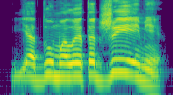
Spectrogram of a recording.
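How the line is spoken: Groaned. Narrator (Russian): Простонал я

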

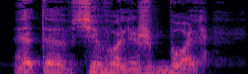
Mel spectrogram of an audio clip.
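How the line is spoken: Hoarse. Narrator (Russian): сказал Убер хрипло

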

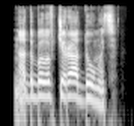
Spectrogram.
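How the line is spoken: Grumbling. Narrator (Russian): проворчал Энтай

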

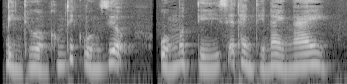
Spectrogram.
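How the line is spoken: Whispered, woman. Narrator (Vietnamese): Hồng Cô thì thầm nói

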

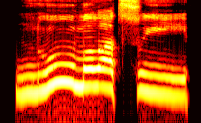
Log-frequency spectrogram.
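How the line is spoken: Drawn-out drawl. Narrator (Russian): протянул царь

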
